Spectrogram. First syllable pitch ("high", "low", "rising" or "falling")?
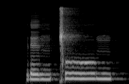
high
